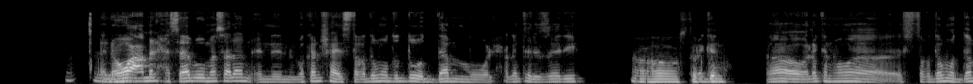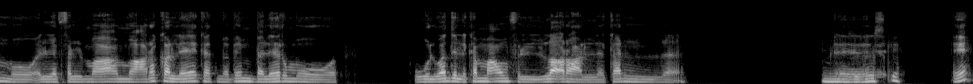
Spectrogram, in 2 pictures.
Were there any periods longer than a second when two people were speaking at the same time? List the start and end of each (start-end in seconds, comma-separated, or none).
none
